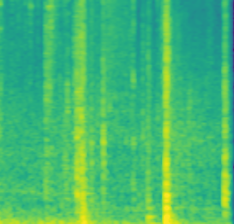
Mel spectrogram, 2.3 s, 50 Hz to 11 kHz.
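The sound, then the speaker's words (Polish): A bunch of twelve keys jangles at the door of an artists' studio in a restored historic building. Soft, irregular metallic clinking runs throughout, with a few sharper jolts and no talk. “Mam tutaj 12 kluczy, więc trochę to może potrwać.”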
